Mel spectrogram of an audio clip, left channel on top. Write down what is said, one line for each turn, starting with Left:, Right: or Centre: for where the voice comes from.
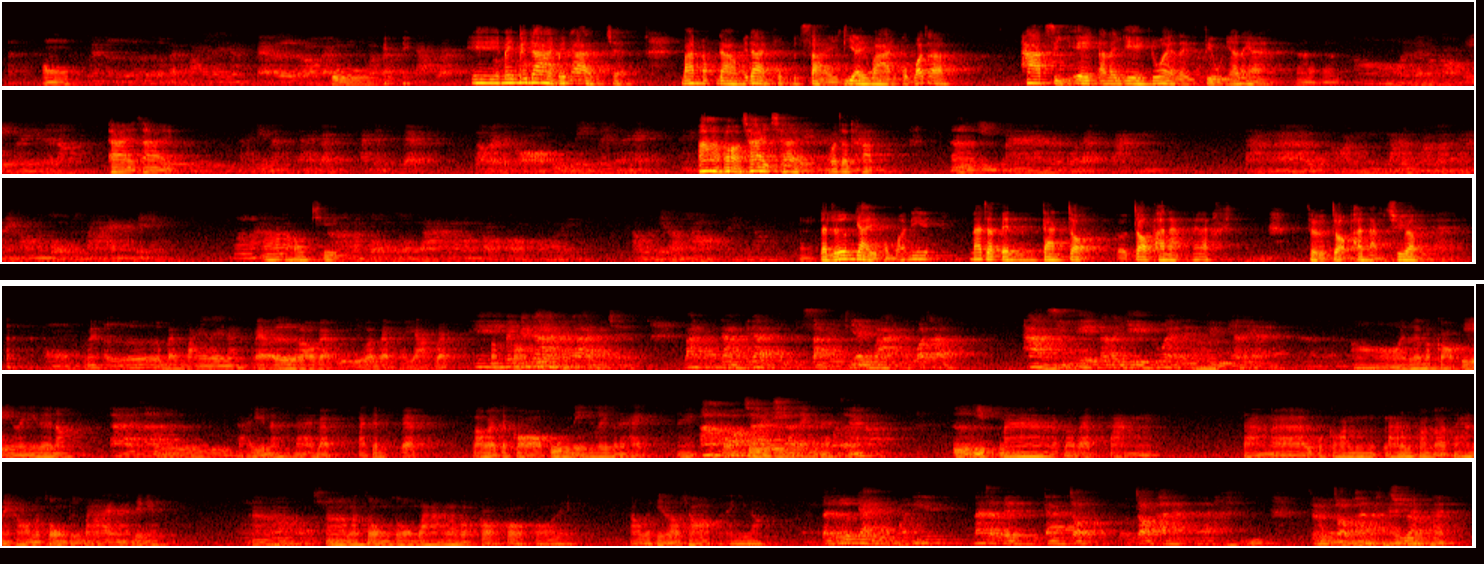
Right: <laughs>
Left: อ๋อ
Right: ไม่เออแบบไวเลยนะแบบเออเราแบบหรือว่าแบบถ้าอยากแบบประกอบเองก็อาจจะแบบ
Left: โอ้ไม่ไม่เฮ้ไม่ไม่ได้ไม่ได้คุณแชมป์บ้านน็อกดาวน์ไม่ได้ผมเป็นสาย
Right: อ่า
Left: DIY ผมว่าจะทาสีเองอะไรเองด้วยอะไรฟิลเนี้ยเลยไรเงยอ่าอ่า
Right: อ่าอ๋อเออ อ๋อไม่ได้ประกอบเองอะไรอย่างนี้เลยเนาะ
Left: ใช่ใช่
Right: เออได้อยู่นะได้แบบอาจจะแบบเราแบบจะก่อปูนเองเลยก็ได้นี่ผสมปูนเองเลยก็ได้นะ
Left: อ่าอ๋อใช่ใช่ว่าจะทำอ่า
Right: ซื้ออิฐมาแล้วก็แบบสั่งสั่งเอ่ออุปกรณ์ร้านอุปกรณ์ก่อสร้างเนี่ยเขาเอามาส่งถึงบ้านเลยนะเดี๋ยวเนี้ย
Left: อืมอ๋อ
Right: อ่า
Left: โอเค
Right: อ่ามาส่งส่งวางแล้วเราก็ก่อก่อก่อเลยเอาแบบที่เราชอบอะไรอย่างนี้เนาะ
Left: เออแต่เรื่องใหญ่ผมว่านี่
Right: อ่าอืม
Left: น่าจะเป็นการเจาะเดี๋ยวเจาะผนังนั่นแหละ
Right: อืมอืม
Left: เจอเจาะผนังเชื่อม
Right: อ๋อใช่ใช่ใช่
